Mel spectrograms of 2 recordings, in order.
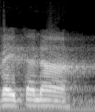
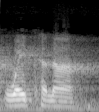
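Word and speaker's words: vedanā: So we'd like to request, we implore you in fact to remember this word vetana. Vetana or in Thai Waitana. It's spelled in Roman letters V E D A N A.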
